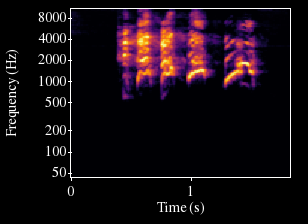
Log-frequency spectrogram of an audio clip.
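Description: Four quick, bright giggle bursts from an infant with full crisp detail: ordinary baby laughter as heard with normal hearing.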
